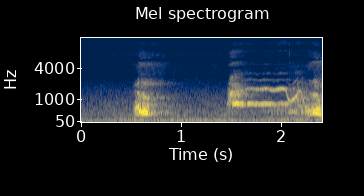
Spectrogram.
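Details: Barking dogs on the evening of 21 November 2023, 7:06 pm: a short bark, then a drawn-out tonal whining note that dips at its end, followed by another quick bark.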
